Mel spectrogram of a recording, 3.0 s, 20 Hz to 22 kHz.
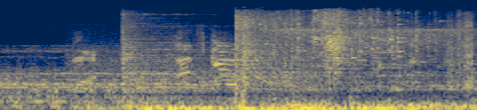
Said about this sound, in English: he grabs a trash can, hoists it over his head. He keeps it there for a long time, 5 seconds. 1, 2, 3, 4, 5. It doesn't seem like it should be a long time, but it feels like a long time. Then he throws the trash can at the window.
